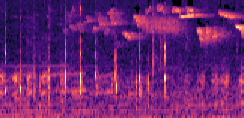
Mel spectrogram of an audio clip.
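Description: A cluster of short, clipped clucks from several hens, irregular, with brief chirps and higher bird calls scattered above and no one speaking.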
